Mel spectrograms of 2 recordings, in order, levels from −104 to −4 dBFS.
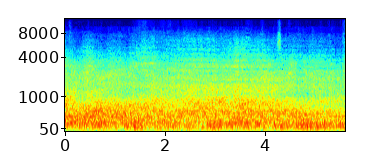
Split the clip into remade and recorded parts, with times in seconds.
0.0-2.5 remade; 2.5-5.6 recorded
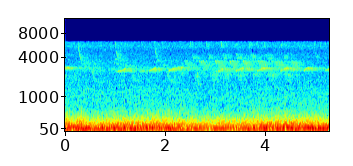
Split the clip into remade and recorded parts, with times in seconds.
0.0-2.7 recorded; 2.7-3.4 remade; 3.4-4.1 recorded; 4.1-4.8 remade; 4.8-5.3 recorded

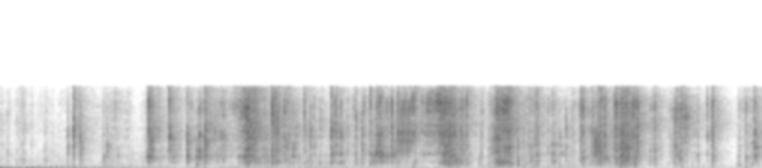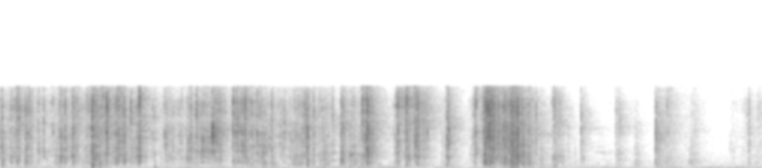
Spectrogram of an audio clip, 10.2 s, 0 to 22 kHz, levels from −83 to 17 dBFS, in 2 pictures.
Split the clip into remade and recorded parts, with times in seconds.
0.0-2.7 recorded; 2.7-7.1 remade; 7.1-7.9 recorded; 7.9-9.3 remade; 9.3-10.2 recorded

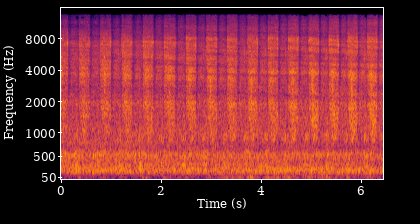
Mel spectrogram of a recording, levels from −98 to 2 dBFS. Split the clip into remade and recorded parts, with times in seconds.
0.0-2.1 remade; 2.1-5.7 recorded; 5.7-6.5 remade

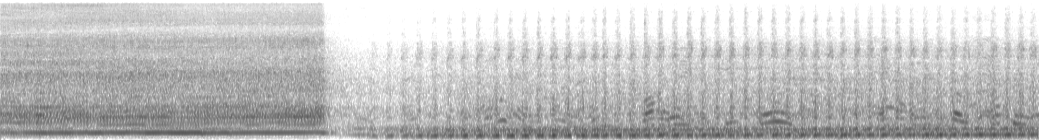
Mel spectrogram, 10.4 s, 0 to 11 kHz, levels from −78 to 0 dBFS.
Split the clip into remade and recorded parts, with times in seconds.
0.0-2.3 remade; 2.3-10.4 recorded

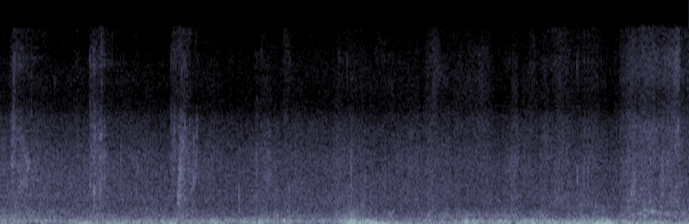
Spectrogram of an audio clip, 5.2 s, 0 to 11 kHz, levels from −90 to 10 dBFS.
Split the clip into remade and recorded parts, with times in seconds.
0.0-5.2 recorded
